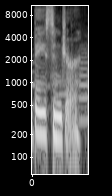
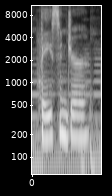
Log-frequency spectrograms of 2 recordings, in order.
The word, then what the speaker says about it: Basinger: It's Kim Basinger. Easy mix-up. It's Kim Basinger, spelled B-A-S-I-N-G-E-R. No SS, just like bass, plus singer without the G sound.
